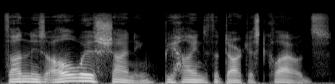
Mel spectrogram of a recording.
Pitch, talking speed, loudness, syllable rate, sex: 105 Hz, 160 wpm, -17 LUFS, 4.0 syllables/s, male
